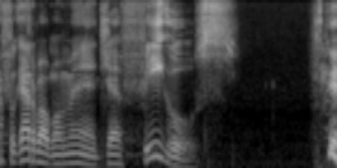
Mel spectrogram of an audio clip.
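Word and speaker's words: Feagles: Fiegels, because it rhymes with Eagles.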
